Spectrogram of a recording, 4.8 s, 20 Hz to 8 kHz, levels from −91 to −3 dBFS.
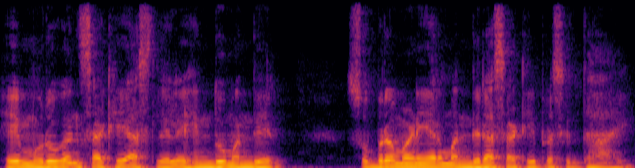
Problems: none marked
